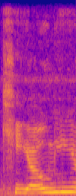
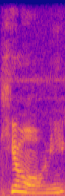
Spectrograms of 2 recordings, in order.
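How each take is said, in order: First: The name starts with a clear K sound. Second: The name starts with a soft breathy sound. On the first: "or you can call me Kioni if you want" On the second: "The K is kind of silent"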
